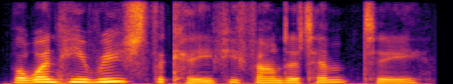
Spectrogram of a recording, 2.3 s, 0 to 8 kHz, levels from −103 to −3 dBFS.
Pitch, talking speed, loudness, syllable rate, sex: 205 Hz, 265 wpm, -19 LUFS, 5.8 syllables/s, female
